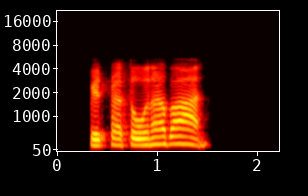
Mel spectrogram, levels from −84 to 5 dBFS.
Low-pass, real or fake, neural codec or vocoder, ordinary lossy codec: 5.4 kHz; fake; codec, 16 kHz, 1 kbps, FunCodec, trained on Chinese and English, 50 frames a second; none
